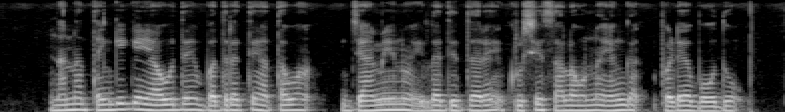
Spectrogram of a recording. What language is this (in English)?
Kannada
